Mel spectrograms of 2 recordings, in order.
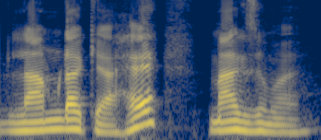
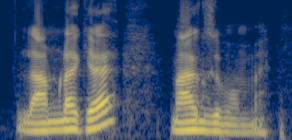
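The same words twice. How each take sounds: The two takes are said the same way.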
